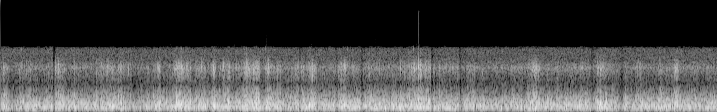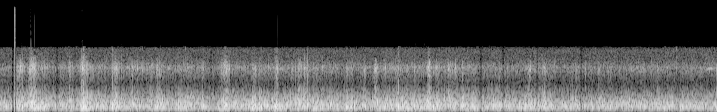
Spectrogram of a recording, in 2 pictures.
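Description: Steady wind rushing over the microphone of a camera riding at speed with a group of road cyclists, with scattered faint clicks and a single sharper click about seven seconds in.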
